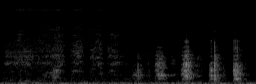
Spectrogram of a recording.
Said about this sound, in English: apply a thin, even coat and then rub it in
